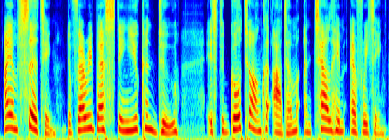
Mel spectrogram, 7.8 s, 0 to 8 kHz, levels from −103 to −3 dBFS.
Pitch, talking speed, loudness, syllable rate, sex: 210 Hz, 155 wpm, -17 LUFS, 4.1 syllables/s, female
